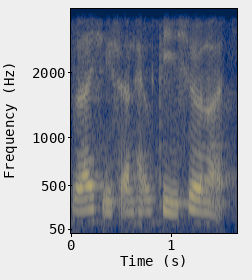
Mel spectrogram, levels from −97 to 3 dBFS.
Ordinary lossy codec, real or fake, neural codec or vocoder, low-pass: Opus, 24 kbps; fake; autoencoder, 48 kHz, 128 numbers a frame, DAC-VAE, trained on Japanese speech; 3.6 kHz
